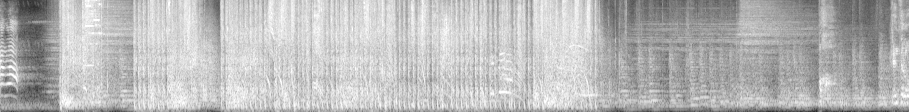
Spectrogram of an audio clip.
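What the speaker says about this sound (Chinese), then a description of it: "哪里打枪？" Gunfire in a war drama, dense bursts of shots and machine-gun fire, loud and near, sustained for roughly ten seconds and then easing into scattered shots and commotion with voices shouting.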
